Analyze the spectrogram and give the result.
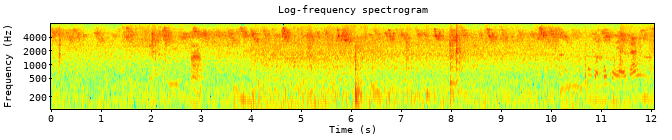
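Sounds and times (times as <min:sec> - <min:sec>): small birds chirping: 0:00.0 - 0:12.0
steady background noise: 0:00.0 - 0:12.0.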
